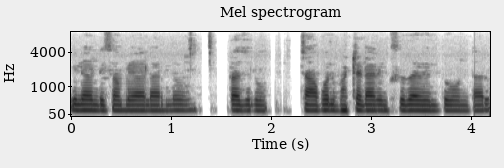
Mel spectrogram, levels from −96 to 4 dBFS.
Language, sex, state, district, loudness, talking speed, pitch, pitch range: Telugu, male, Telangana, Karimnagar, -18 LUFS, 115 wpm, 145 Hz, 145-150 Hz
